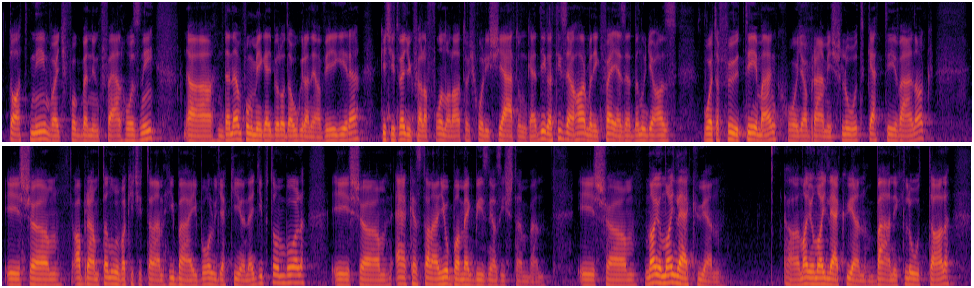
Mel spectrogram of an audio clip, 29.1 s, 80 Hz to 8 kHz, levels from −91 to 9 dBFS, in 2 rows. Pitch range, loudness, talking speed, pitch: 110-130 Hz, -28 LUFS, 130 wpm, 115 Hz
